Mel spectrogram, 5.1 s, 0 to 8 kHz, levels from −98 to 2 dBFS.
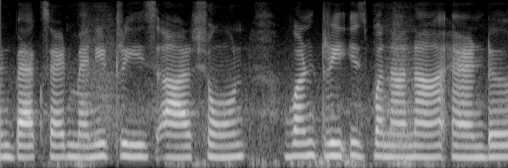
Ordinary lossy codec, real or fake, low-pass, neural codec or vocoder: none; real; none; none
